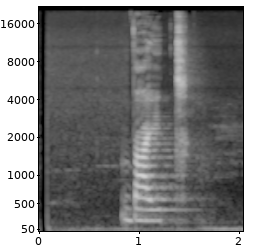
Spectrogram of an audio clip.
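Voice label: "wide", Australian English; PictureDictionary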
